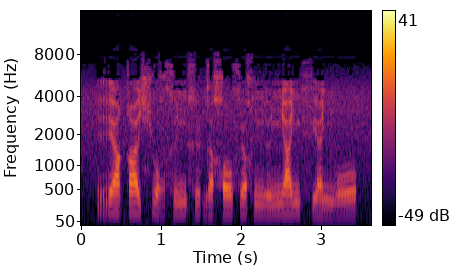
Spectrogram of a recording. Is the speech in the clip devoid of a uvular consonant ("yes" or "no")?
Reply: no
